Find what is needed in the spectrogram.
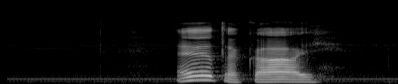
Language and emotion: Russian, sad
